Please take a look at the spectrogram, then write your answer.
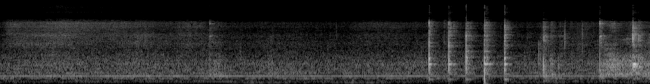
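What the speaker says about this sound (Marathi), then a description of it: "आता हे सर्व व्यवस्थित मिक्स करून घ्यायचे आहे आणि कंटिन्यू हलवत राहायचं आहे" Semolina is stirred into boiling water in a pot for Maharashtrian upma: a quiet simmering hiss, then a run of sharp spoon-on-metal clinks and scrapes in quick succession.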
